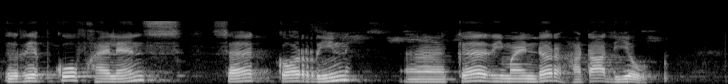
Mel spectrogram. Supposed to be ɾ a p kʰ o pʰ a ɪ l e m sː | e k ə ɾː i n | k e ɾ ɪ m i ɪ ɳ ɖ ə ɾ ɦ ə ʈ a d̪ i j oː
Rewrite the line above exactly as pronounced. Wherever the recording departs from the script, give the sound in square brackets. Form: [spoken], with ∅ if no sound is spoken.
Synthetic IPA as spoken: ɾ [e] p [k] o pʰ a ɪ l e [n] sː | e k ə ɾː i n | k e ɾ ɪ m [a] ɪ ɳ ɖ ə ɾ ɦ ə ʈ a d̪ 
